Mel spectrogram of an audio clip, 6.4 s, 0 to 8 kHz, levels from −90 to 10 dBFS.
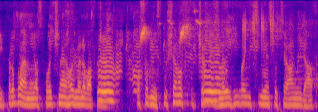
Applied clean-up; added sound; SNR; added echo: neural mask model Resemble Enhance denoiser.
